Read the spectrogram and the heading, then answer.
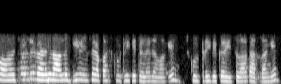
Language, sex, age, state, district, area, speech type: Punjabi, female, 18-30, Punjab, Muktsar, rural, conversation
